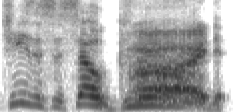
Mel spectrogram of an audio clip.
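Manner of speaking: slow, drawn-out weird enthusiasm; weirdly overjoyed. Retold or imitated. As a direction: stretch the praise out oddly, imitating him. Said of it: "that's a weird, weird response".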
